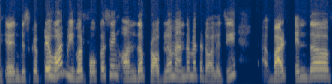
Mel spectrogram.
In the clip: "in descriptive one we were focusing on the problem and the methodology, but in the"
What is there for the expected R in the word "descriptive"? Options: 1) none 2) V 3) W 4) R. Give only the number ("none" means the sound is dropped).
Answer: 4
